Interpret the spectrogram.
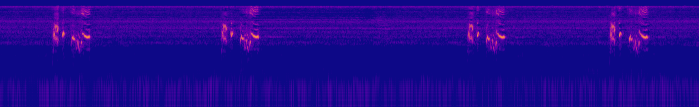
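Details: Lure song of a wild sooty-headed bulbul, meant to make wild bulbuls respond and approach: four brisk two-part chirping phrases with gaps of one to two seconds, otherwise quiet apart from a soft low hum.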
